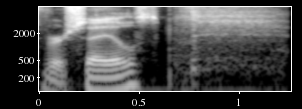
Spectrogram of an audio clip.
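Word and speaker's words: Versailles: up in versales Kentucky it's the correct way to pronounce that it's versales uh it is the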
